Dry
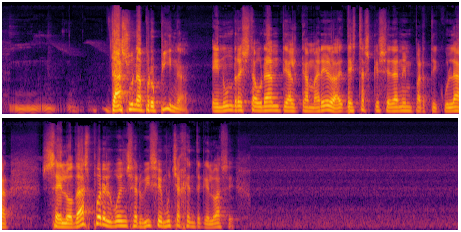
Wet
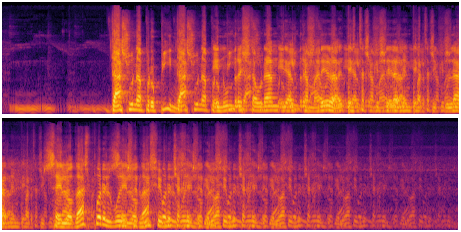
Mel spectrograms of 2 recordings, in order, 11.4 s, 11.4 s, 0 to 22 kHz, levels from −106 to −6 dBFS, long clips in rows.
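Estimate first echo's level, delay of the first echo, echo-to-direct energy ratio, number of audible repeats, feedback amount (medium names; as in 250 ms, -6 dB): -5.0 dB, 815 ms, -4.0 dB, 4, 40%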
